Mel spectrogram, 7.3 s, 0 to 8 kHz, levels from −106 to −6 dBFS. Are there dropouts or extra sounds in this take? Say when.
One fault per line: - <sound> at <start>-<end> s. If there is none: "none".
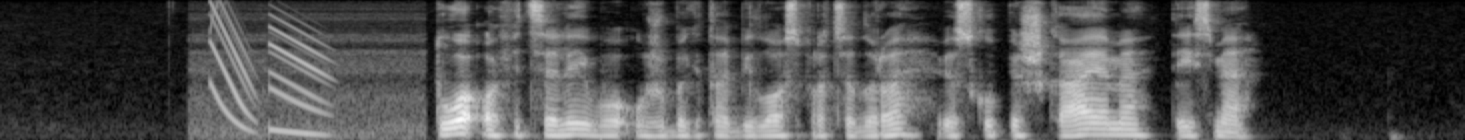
- chirp at 1.0-1.7 s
